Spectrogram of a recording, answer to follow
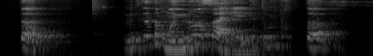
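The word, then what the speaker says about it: Foucault: तर तो notable person त्याच नाव आहे मायकल फक किंवा त्याला फुक सुद्धा म्हणतात आता मराठीच्या जर इतिहासाच्या पुस्तकात त्याला मायकल फुको म्हणतात आणि इंग्लिश मध्ये त्याच स्पेलिंग आहे मायकल पकड ठीक आहे तर तुम्हाला जसं वाटते तसं तुम्ही म्हणू शकता काय त्याचं नाव मायकल्ट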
